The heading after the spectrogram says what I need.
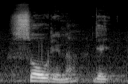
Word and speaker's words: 서울: 그걸 만들 때에 서울 이렇게 했습니다. 발음이 비슷하죠. 소울이나, 우리는 소울이라고 하지만 그 외국인들은 이 서자리로 발음 많이 해요.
